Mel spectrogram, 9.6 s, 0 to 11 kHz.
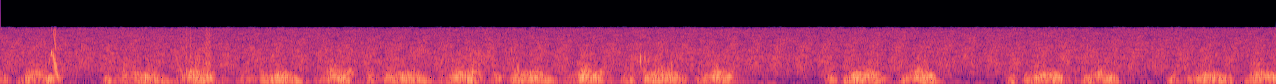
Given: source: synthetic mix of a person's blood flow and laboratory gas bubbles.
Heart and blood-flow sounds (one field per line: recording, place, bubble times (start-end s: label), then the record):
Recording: Doppler ultrasound of blood flow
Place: precordium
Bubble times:
0.35-0.48 s: bubbles
1.30-1.63 s: bubbles
3.51-3.69 s: bubbles
3.84-3.92 s: bubbles
4.76-5.06 s: bubbles
From the record:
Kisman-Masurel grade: 123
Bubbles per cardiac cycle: 1 to 2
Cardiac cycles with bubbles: 10 to 50%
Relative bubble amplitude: loud (0.450 to 0.775)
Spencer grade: 2 (many but less than half of the cardiac periods contain bubble signals, singularly or in groups)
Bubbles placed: only in the low amplitude regions of the cardiac cycle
